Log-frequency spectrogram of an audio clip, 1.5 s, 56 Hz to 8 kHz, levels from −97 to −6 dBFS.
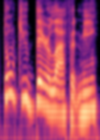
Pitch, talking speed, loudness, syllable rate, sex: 185 Hz, 240 wpm, -18 LUFS, 4.3 syllables/s, male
